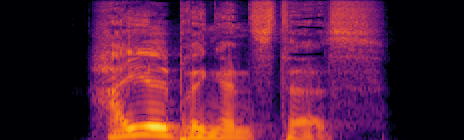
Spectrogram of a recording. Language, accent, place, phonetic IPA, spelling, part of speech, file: German, Germany, Berlin, [ˈhaɪ̯lˌbʁɪŋənt͡stəs], heilbringendstes, adjective, De-heilbringendstes.ogg
- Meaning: strong/mixed nominative/accusative neuter singular superlative degree of heilbringend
